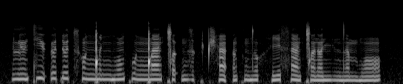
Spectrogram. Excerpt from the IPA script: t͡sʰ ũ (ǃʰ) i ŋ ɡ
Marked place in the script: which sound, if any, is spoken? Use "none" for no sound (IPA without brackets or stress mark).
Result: ŋ͡ǃ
